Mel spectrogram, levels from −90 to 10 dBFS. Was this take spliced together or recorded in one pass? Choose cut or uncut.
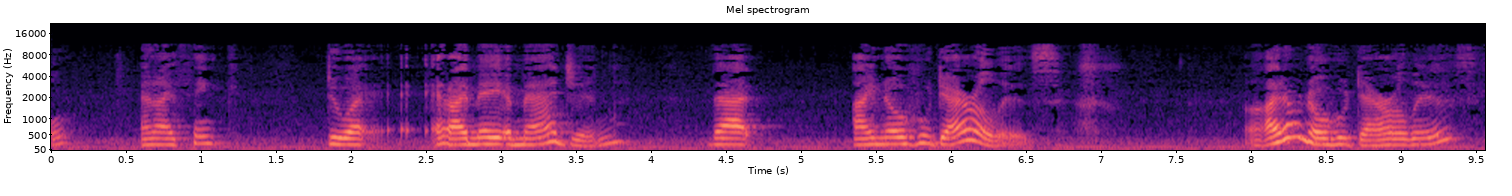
uncut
